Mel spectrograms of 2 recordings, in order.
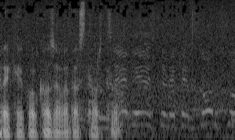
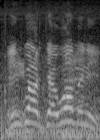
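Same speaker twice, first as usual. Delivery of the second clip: shouted order; 5 dB louder than usual. Acted. Commanding troops in battle.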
